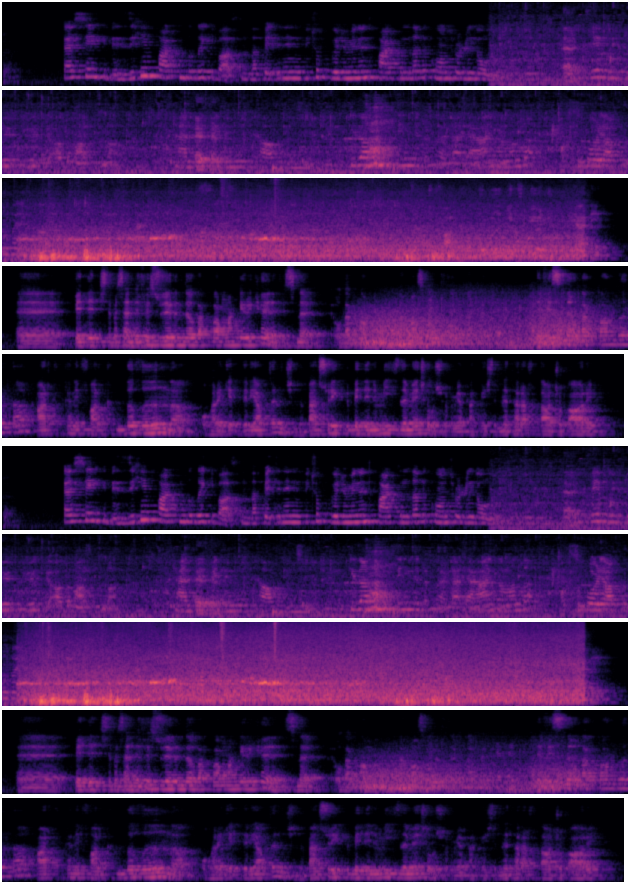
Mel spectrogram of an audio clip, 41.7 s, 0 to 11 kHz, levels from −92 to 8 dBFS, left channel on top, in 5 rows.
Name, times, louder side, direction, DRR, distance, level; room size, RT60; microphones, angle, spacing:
voice 1, 0.8-6.7 7.8-9.9 10.6-12.5 13.0-15.4 15.8-18.6 19.2-21.6 31.6-31.9, right 1 dB, 30° right, 0 dB, 2.1 m, -49 dB
sound 1, 6.5-22.3, left 1 dB, 20° left, 1.3 m, -52 dB
voice 2, 10.9-11.3 22.1-24.7 25.2-30.1 30.3-31.5 32.1-41.2, left 2 dB, 75° left, 1 dB, 2.4 m, -47 dB
sound 2, 16.9-24.5, right 4 dB, 55° right, 0.5 m, -33 dB
Splash splatter, 29.6-33.6, left 4 dB, 50° left, 0.6 m, -45 dB
10.5 x 8.3 x 6.4 m, 0.77 s
head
